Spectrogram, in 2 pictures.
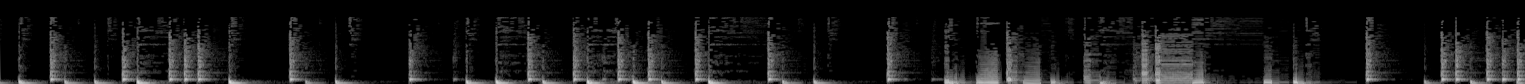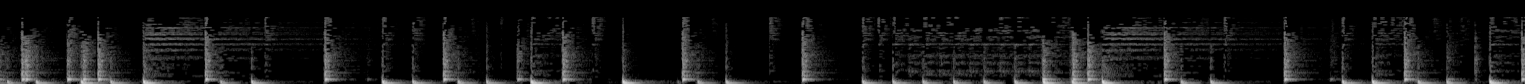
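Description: Throughout the music, the sound is watery and swirly, with nothing above 9.3 kHz and heavy codec damage. It is likely MP3 compression at a very low bitrate, consistent with roughly 16 kbps, where weak frequency lines are dropped and the treble is cut.

From 9.46 to 13.63 s the music turns into a rigid, metallic buzz at 93.8 Hz that only loosely follows the original. This is likely robotic sound from repeated short buffers. Most of the audio is replaced by repeats of a fragment of about 10.7 ms while the real material is skipped.

At 14.40 s a brief hiss of about 16 ms precedes a sharp attack, which sounds softened. This is pre-echo. The codec spread quantisation noise meant for the loud attack across its whole block, filling the quiet moment just before it.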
